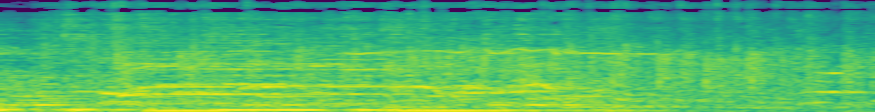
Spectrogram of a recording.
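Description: Salsa music playing loudly, with a pulsing bass that drops away near the end and a singing voice over it, mixed with applause from the watching class.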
